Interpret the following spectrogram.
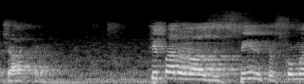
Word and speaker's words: chakra: orientais é chamado de chakra, ou a sua pronúncia correta é chakra, que para nós espíritas, como André Luiz apresentou-nos nas suas obras, são chamados de centros de força.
